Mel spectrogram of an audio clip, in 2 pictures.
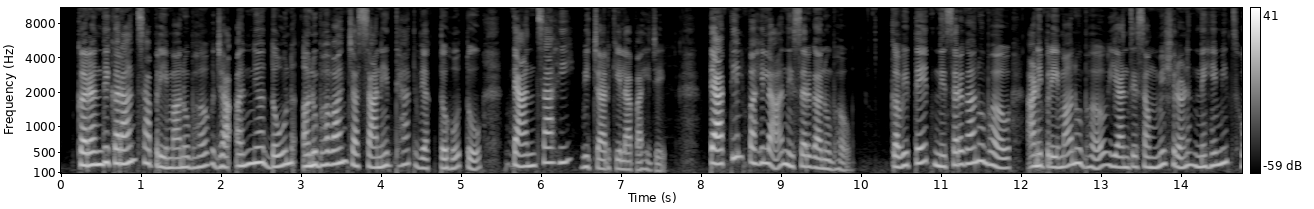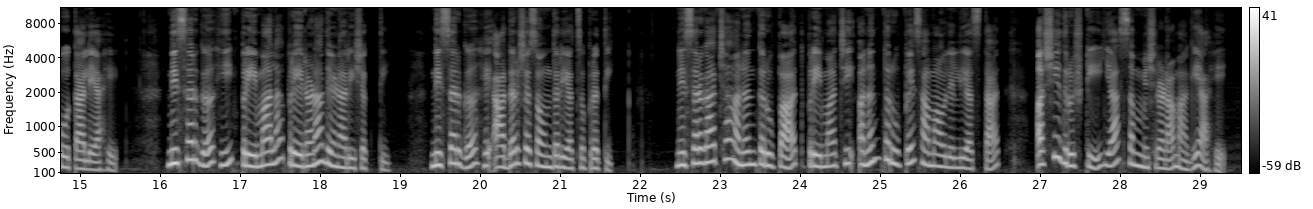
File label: elearn marathi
